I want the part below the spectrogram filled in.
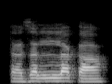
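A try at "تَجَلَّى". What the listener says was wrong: జీమ్ correct గా రావాలి. తజల్లా.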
